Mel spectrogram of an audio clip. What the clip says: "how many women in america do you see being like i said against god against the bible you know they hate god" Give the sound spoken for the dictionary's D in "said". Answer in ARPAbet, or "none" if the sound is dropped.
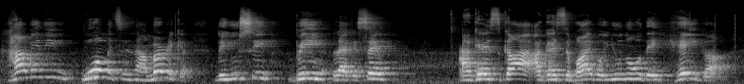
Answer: none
